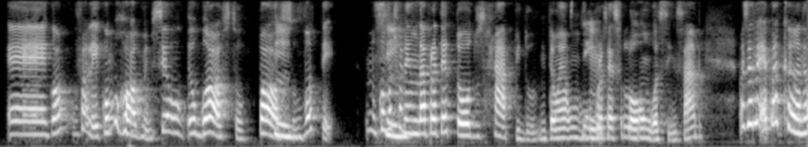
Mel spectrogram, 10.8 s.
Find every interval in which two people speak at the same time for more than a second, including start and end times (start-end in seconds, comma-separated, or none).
none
